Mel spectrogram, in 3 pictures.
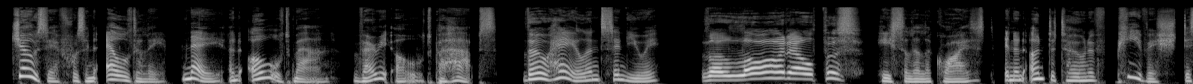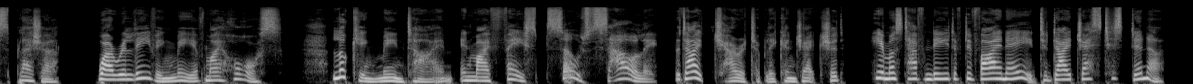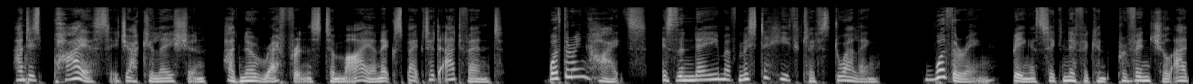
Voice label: Audiobook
